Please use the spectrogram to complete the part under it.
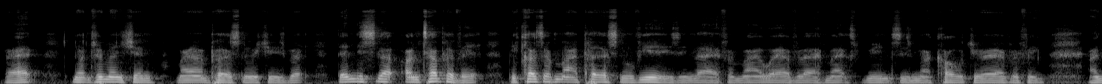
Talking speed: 185 wpm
